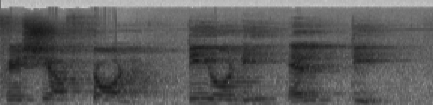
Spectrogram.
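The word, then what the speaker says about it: Toldt: The name of the anterior layer of renal fascia is called fascia of Todd, T-O-D-L-T. L is silent. So fascia of Todd.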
